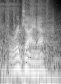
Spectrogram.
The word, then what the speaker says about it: Regina: in regina saskatchewan and yes that's right regina that is how you pronounce it please do like share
